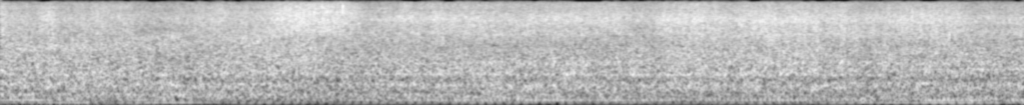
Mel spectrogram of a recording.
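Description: Boat engine running steadily at trolling speed, a steady low hum, under the rush of water from the wake.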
